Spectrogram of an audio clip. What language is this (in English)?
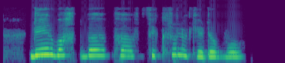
Pashto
